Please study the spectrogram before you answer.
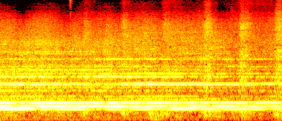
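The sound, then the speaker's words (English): A train whistle sounds as one sustained, steady chord of several tones, holding at an even loudness for the whole stretch with no break. “That's my train!”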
